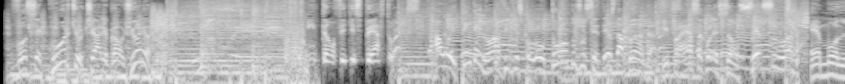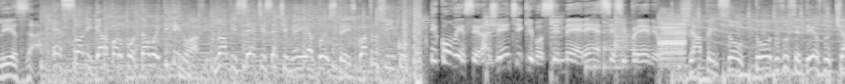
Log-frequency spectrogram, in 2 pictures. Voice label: Promos Radio

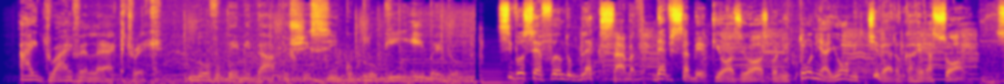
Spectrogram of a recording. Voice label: Locução Maduro Empoderado

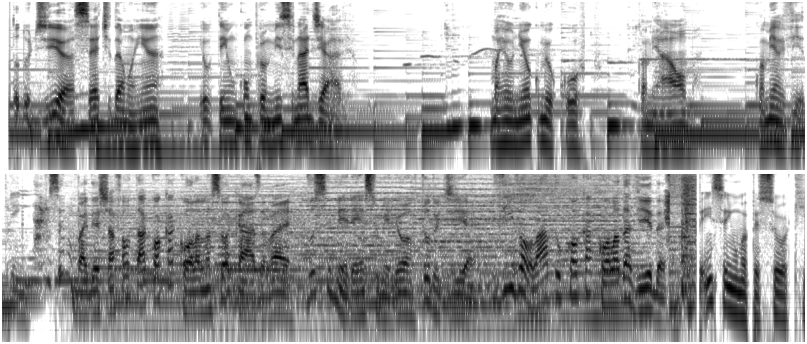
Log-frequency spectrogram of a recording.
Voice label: Emocional

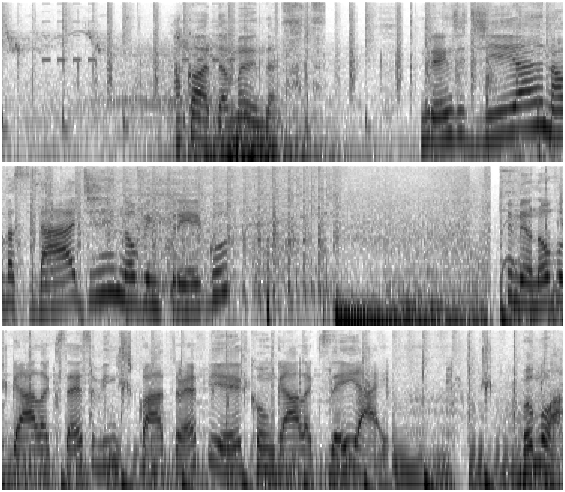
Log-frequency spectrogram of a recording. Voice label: Natural Conversado

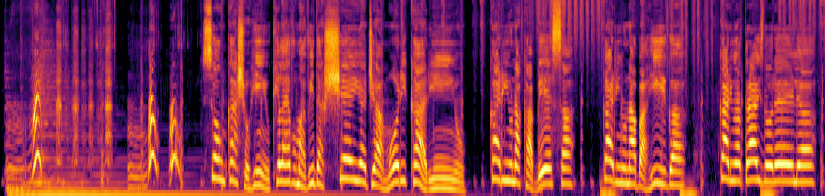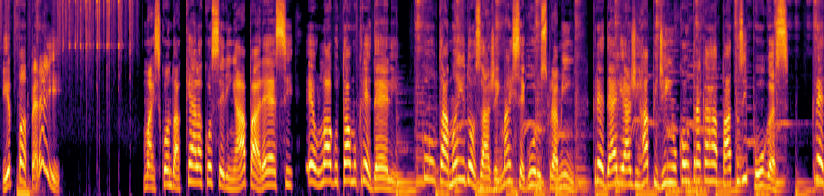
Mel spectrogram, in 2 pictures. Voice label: Voz Original e Caricata Trilíngue

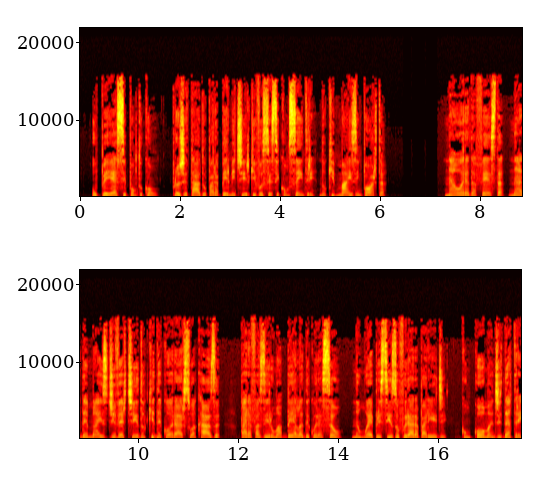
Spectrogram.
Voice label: CORPORATIVOS

